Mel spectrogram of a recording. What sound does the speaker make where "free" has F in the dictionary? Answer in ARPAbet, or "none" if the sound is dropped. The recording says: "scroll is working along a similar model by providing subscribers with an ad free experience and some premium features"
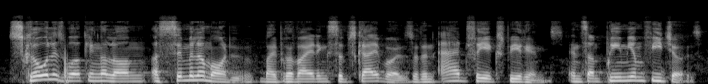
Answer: F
